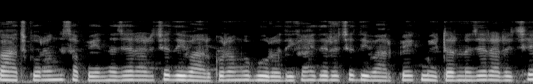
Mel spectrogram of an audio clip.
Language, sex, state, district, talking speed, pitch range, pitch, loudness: Rajasthani, female, Rajasthan, Nagaur, 260 wpm, 190-205 Hz, 200 Hz, -15 LUFS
